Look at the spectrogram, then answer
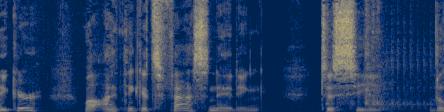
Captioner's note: speaking French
